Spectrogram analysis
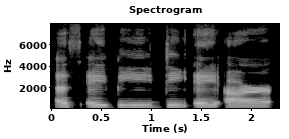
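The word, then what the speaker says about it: sabdariffa: I just wanted to speak on the hibiscus tea is typically from it's I'm gonna try to pronounce this Sabdarifa. It's Sabdarifa.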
